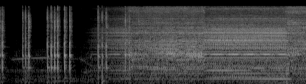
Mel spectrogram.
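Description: A belt sander hums and grinds against wood.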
